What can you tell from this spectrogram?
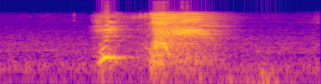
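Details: A woman with a very bad cold who cannot breathe through her nose: a short in-breath, then one loud, sharp, hissing sneeze during a sneezing fit.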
